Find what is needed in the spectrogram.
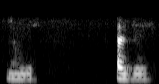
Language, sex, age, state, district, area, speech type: Punjabi, female, 30-45, Punjab, Pathankot, rural, conversation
